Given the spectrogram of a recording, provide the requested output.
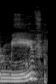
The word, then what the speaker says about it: Maeve: alongside her mother Maeve oh so it's m-e-a-b but it's spelled Maeve or meve so look how beautiful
